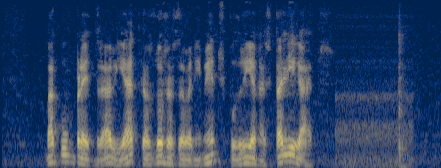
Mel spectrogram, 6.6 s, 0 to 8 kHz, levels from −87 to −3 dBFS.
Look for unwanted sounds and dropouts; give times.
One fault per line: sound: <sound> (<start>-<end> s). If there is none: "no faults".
sound: thud (6.0-6.2 s)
